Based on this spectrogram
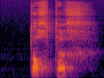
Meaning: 1. draughty, drafty, windy, having currents of air 2. being in oestrus, being on heat
- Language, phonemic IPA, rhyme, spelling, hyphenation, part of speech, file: Dutch, /ˈtɔx.təx/, -ɔxtəx, tochtig, toch‧tig, adjective, Nl-tochtig.ogg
